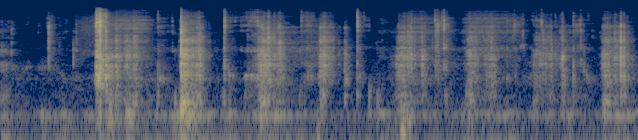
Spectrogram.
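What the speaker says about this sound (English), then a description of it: "very crunchy coating, somewhat sweet coating on a peanut with good garlic flavor" Crunching of garlic-flavored, wheat-coated Nagaraya cracker nuts, close and fairly quiet, a series of sharp irregular bites and chews with no talk.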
